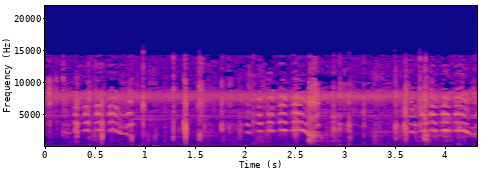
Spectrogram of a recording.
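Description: An animal calling in three short runs of rapid high-pitched notes, the second ending in a long falling slur, over scattered light clicks and taps.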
